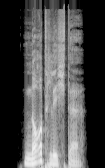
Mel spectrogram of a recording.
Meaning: dative of Nordlicht
- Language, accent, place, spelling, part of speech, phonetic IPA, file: German, Germany, Berlin, Nordlichte, noun, [ˈnɔʁtˌlɪçtə], De-Nordlichte.ogg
